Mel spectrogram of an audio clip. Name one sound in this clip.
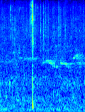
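A lighter clicks once.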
